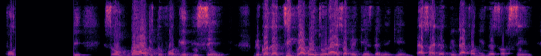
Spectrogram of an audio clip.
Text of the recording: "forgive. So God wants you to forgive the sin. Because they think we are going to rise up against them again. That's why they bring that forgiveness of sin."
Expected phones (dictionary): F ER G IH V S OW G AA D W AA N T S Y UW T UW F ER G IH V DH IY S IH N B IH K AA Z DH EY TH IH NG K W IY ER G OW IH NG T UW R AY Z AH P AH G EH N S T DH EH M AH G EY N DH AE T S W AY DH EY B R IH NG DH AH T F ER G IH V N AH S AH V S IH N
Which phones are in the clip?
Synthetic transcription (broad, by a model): F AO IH S OW G AA D W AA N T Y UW T UW F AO G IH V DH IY S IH N B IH K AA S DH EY T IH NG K W IY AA G OW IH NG T UW R AY Z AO P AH G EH N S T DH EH M AH G EY N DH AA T S W AY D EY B IH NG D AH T F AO G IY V N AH S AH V S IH N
